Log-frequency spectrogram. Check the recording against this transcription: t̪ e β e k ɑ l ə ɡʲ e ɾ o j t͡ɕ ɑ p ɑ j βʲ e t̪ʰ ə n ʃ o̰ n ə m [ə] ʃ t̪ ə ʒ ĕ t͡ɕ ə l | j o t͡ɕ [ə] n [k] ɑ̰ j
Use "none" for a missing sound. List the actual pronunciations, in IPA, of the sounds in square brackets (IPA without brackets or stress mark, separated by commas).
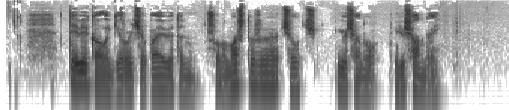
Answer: ɑ, ɑ, ɡ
